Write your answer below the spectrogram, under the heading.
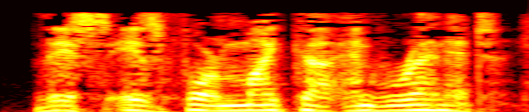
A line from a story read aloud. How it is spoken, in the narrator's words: hissed Liam's vicious voice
